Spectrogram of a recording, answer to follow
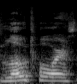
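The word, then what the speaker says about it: Lotor: they can't pronounce Prince lo tours name you mean turn to loader they're calling him Prince loader I'm like who is Prince loader oh my god fridge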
